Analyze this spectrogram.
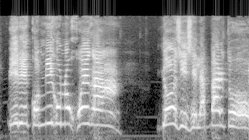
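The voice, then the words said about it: Thin high-pitched squeaky voice. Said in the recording (Spanish): “con voz de pito ... Todos los bravucones tienen una vocecilla bien delgadilla”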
